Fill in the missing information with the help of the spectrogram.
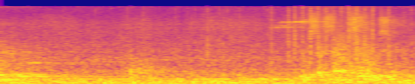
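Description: Steady low rumble of a jet airliner's engines on final approach, with its landing gear down, and a brief hissing rise about one and a half seconds in.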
